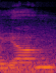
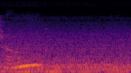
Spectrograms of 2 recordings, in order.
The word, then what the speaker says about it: Jung: There's a quote on the end of the box by Carl Jung. Carl Jung? I think it's pronounced Young, isn't it? Could be wrong.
